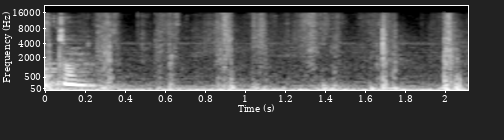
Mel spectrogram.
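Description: A tarot deck being shuffled by hand: a run of short card slaps and flicks, a few a second, at an uneven pace.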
